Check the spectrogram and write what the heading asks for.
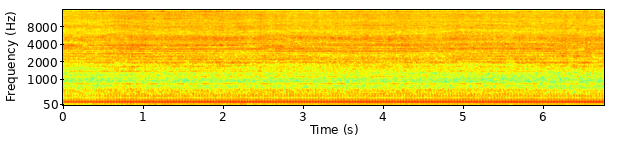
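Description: A small utility vehicle's motor runs at a steady speed while driving along, making an even, unchanging low hum.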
